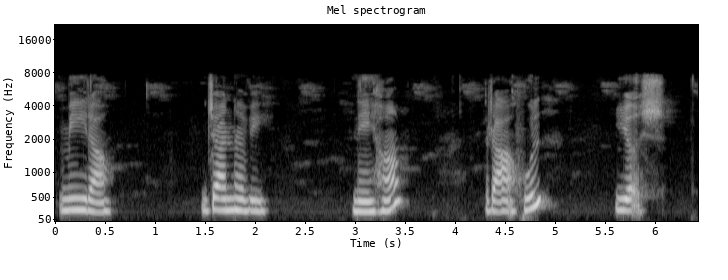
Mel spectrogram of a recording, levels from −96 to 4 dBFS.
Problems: none marked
